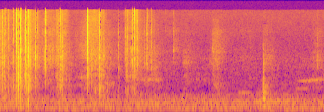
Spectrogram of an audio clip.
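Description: Foil wrapper of a Topps baseball card pack crinkling and tearing as it is pulled open, with dense crackling over the first two seconds. It then quietens to a few faint clicks and rustles as the cards are handled.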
